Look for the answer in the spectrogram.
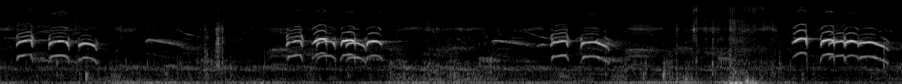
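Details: A king quail (Chinese button or blue-breasted quail) giving short bursts of three or four high, descending piping whistles every few seconds, with a few drawn-out flat whistles between bursts.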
